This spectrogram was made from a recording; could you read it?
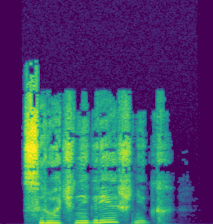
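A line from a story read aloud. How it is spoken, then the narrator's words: Sad sigh. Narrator (Russian): печально вздохнула Озрела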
